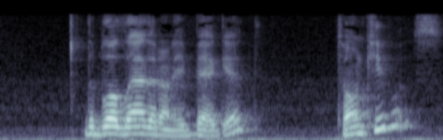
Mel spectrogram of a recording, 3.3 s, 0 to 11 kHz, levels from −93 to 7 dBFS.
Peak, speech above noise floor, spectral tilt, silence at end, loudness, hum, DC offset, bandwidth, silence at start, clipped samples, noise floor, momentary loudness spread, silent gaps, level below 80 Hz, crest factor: -2 dBFS; 28 dB; -7.5 dB/octave; 0.1 s; -19 LUFS; none; under 0.1%; 7.8 kHz; 0.5 s; under 0.1%; -46 dBFS; 12 LU; none; -44 dBFS; 18 dB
